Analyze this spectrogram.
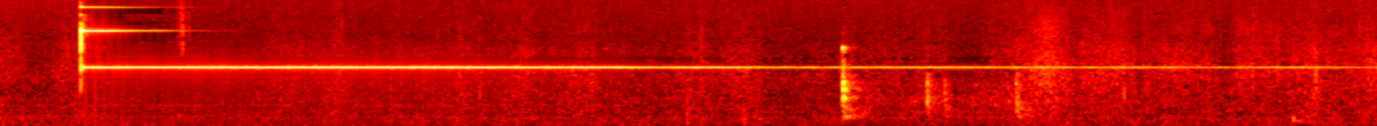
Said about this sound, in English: Then opening your eyes to the sound of the bell.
